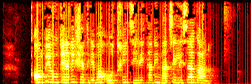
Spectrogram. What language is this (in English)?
Georgian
